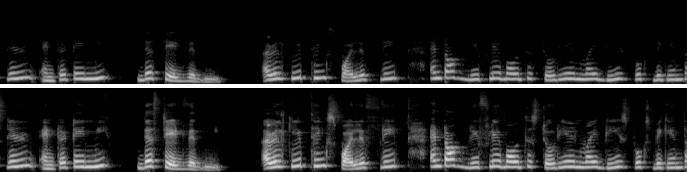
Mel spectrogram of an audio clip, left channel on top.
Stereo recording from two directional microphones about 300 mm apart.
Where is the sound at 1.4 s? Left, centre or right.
Centre.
